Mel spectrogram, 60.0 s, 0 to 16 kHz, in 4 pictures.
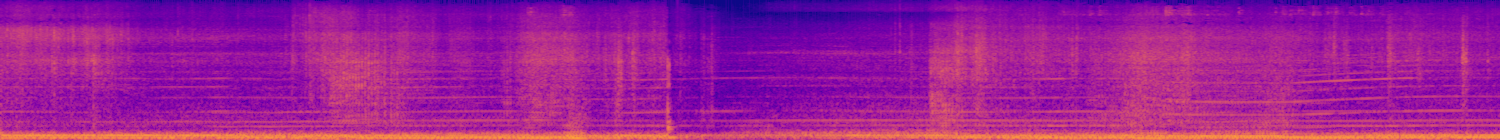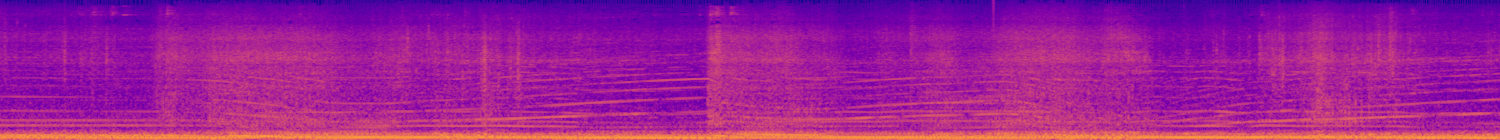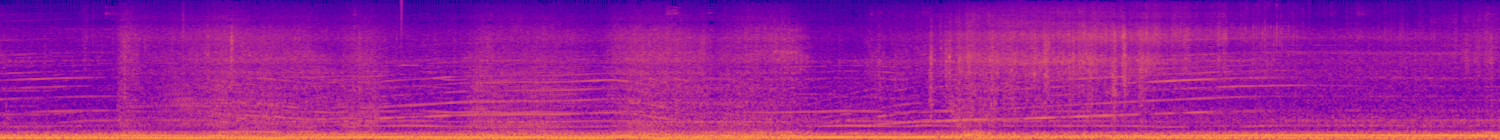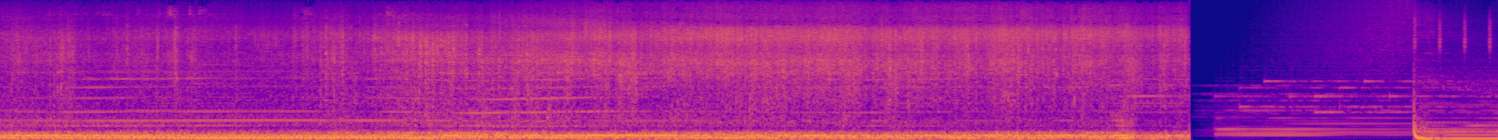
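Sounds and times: wood cracking: 0.0 - 7.2, 8.8 - 57.0
diesel engine droning: 0.0 - 57.0
mulcher drum whine: 0.0 - 57.0.

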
